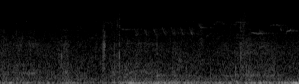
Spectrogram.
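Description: Water gushes in a steady, unbroken rush as a streamlet pours out of a mossy, boulder-clad hillside through alders, oaks and beech trees, with a full low rumble and a hiss across the top, while a few faint bird chirps come through above it.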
